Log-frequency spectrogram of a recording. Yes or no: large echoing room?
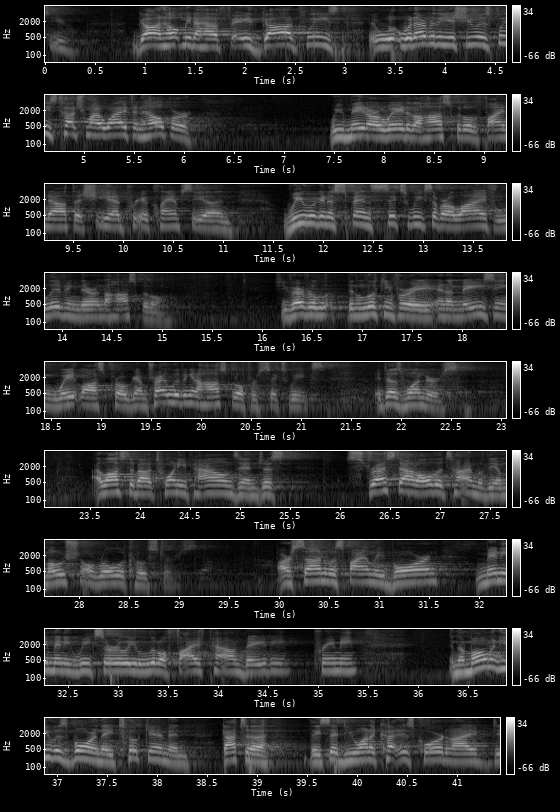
yes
